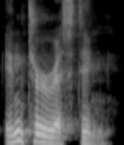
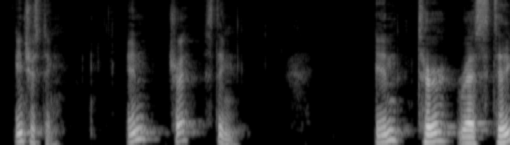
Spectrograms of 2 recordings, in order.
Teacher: in everyday speech interesting interesting interesting I have four syllable syllables when I actually say it naturally it becomes three syllables and the T and the r become like a CH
